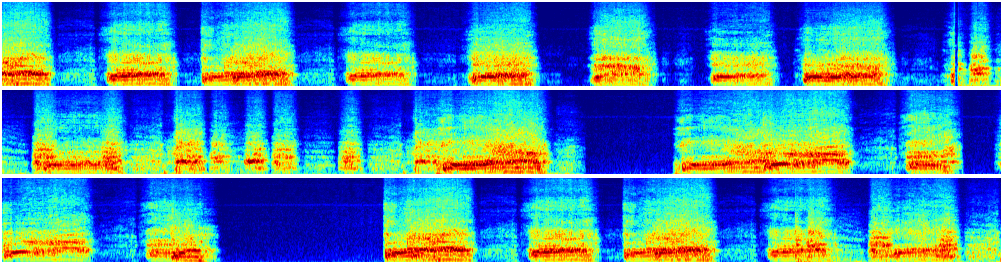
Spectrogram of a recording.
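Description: Bear growling and roaring in a rapid series of short, loud, throaty calls about a second apart, with a longer unbroken run of growling about halfway through and two brief pauses after it.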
